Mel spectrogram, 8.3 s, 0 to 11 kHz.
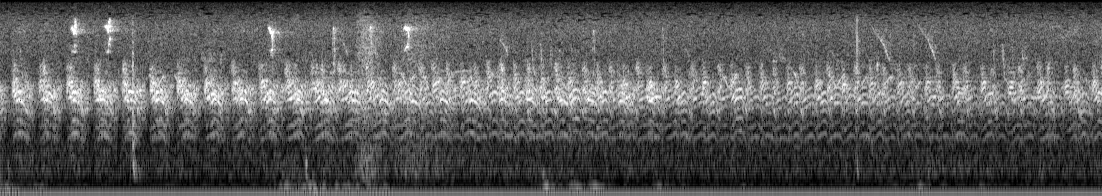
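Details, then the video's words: Several arrow-marked babblers babbling at each other at dawn in Tswalu Kalahari Reserve, South Africa, 24 June 2020: overlapping harsh, rapid, raspy chatter, with other small birds calling faintly and a low background rumble. "hear there is the sound of the arrow-marked babbler. Well, a few arrow-marked babblers, and they are babbling at each other."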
